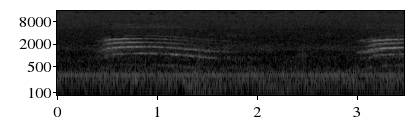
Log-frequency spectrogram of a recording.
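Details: Chai, a ginger tabby pet cat, meows during a food-guessing shell game: a long falling meow lasting about a second, then a second meow starting near the end, over a steady low indoor hum.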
